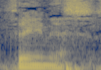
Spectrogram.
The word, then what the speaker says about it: Thanos: So when Thanos is defeated in the movies, it's going to be off Thanos. – Thanos, sorry.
